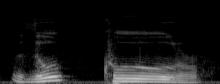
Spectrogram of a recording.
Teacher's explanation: So now. Then if you've got the Ra acting as sakin at the end of a sentence or a stop, and the previous sound before it is the long vowel Dhamma Wow, then again it's heavy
